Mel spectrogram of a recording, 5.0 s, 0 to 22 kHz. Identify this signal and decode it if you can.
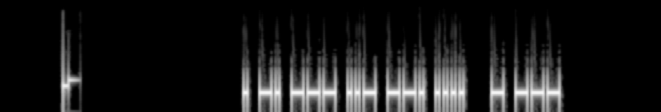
Morse code, heard as a keyed tone, about 40 wpm, 700 Hz. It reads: ENOUGH TO
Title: Sets of 2 Words 40wpm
